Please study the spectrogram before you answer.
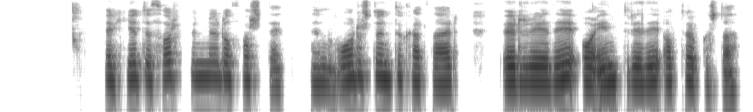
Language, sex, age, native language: Icelandic, female, 60-69, Icelandic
